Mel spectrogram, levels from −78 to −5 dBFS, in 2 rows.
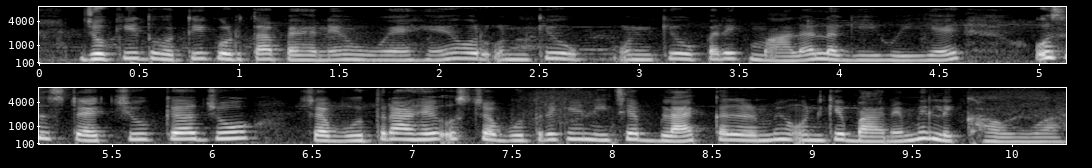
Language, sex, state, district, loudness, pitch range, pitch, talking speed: Hindi, female, Jharkhand, Jamtara, -24 LUFS, 215-265 Hz, 235 Hz, 200 wpm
